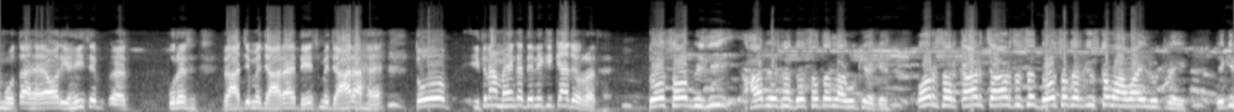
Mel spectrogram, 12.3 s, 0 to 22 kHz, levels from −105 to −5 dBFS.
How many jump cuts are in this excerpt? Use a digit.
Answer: 1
